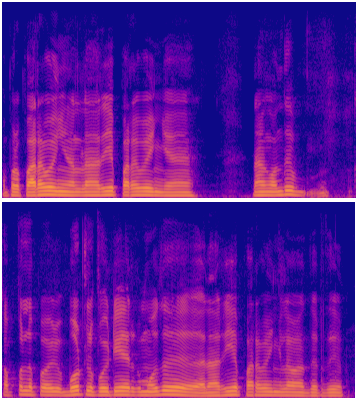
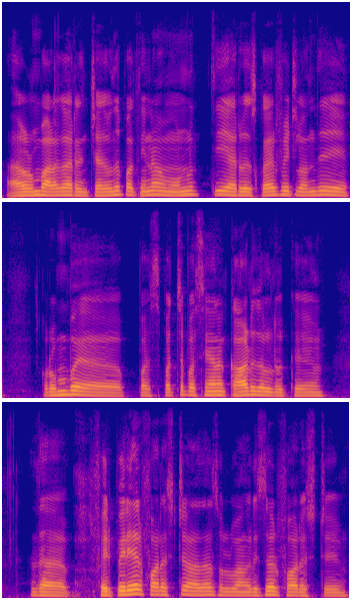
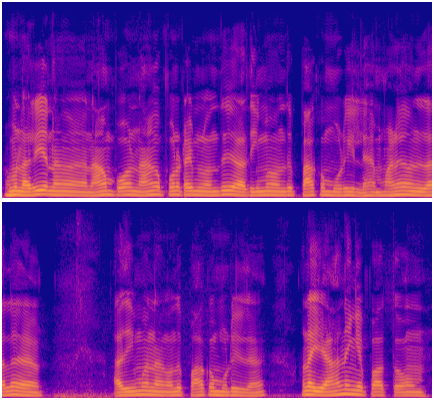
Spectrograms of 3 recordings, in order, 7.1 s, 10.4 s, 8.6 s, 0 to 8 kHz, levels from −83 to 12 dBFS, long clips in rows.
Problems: background sounds at intervals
